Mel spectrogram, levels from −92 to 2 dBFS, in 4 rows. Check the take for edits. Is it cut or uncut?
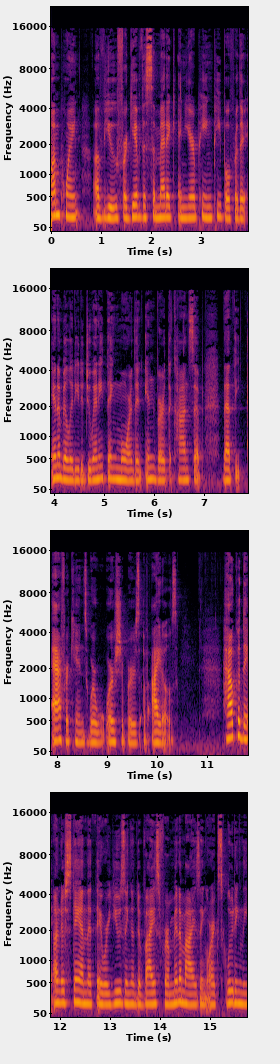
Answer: uncut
